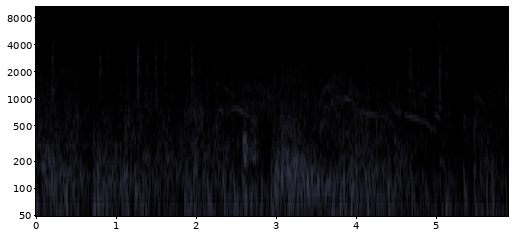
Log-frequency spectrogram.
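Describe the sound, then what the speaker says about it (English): Cannon and gunfire volleys in an Age of Empires III: Definitive Edition battle, a dense, continuous crackle of shots throughout, with no talking. "So I'm shooting that last fucking leather cannon out there."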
